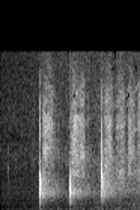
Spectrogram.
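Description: Writing an equation on a board during a physics lecture: three sharp taps at an even pace over a faint steady hiss.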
